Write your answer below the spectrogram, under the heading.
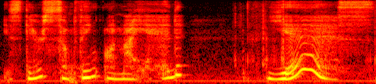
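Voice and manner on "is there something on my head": hushed, fast, breathy question; worried whisper. Acted. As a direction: whisper it nervously. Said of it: "whispered worried question".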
